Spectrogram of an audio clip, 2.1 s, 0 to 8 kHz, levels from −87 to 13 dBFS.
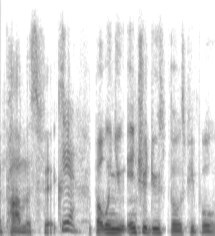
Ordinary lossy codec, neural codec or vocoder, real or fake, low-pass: Opus, 24 kbps; none; real; 7.2 kHz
